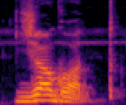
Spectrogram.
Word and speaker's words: জগৎ: তাই উচ্চারণ হবে সৎ দন্তেস্য খন্ডিত সৎ জগৎ বর্গের গ খন্ডিত জগৎ অর্থাৎ এই খন্ডিতটা উচ্চারণ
